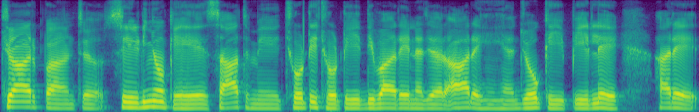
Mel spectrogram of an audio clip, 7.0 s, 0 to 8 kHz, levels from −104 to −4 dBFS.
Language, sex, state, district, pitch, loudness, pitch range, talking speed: Hindi, male, Chhattisgarh, Sukma, 115 Hz, -16 LUFS, 110-130 Hz, 145 wpm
